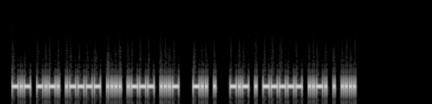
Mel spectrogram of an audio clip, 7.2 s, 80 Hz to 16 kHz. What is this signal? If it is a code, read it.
Morse code, heard as a keyed tone, about 36 wpm, 700 Hz. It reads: KC1HJV DE KE0FEH
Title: USA Callsign DE Callsign 35wpm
